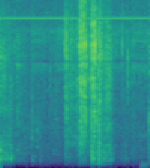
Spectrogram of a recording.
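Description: Brief handling noise of plastic and cardboard parts being moved about on a workbench: a short click, then a rustling scrape lasting about half a second.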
